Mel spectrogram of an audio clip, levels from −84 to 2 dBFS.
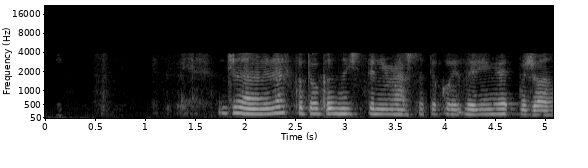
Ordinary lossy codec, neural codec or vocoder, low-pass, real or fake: AAC, 16 kbps; codec, 24 kHz, 0.9 kbps, WavTokenizer, medium music audio release; 7.2 kHz; fake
